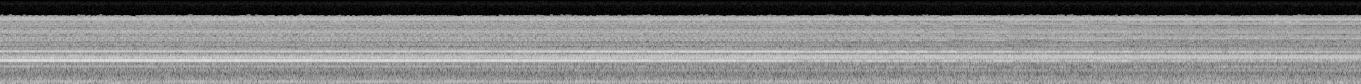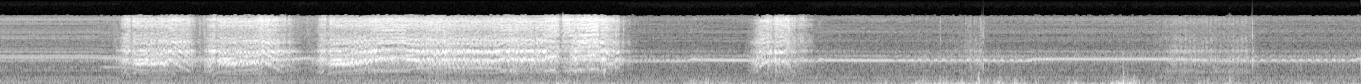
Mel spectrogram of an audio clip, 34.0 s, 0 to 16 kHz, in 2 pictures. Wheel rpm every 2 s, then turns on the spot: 0, 0, 0, 0, 0, 0, 0, 0, 0, 60, 100, 160, 50, 20, 0, 0, 10.
24-26 32-34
